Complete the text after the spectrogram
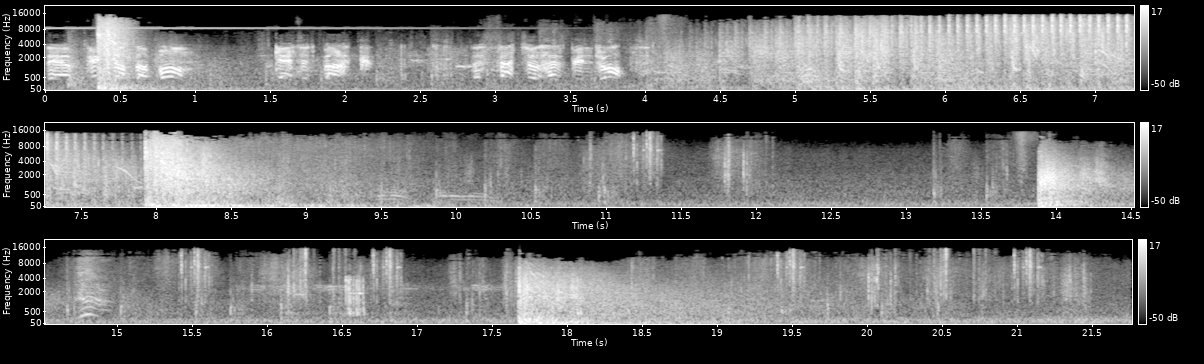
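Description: Footsteps run on metal and concrete.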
